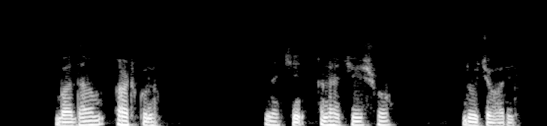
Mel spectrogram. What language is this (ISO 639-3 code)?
mvy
